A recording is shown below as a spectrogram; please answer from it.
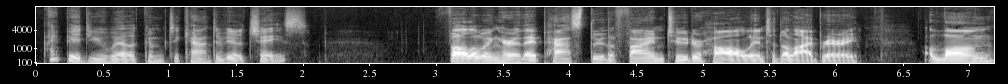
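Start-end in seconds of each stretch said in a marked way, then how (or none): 0.1-2.1 put-on soft, quaint old servant's greeting; bow and welcome them the old-fashioned way; quaint old-fashioned manner. A narrator's reading. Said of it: "in a quaint, old-fashioned manner".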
